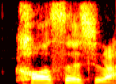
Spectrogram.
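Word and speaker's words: cassette: 커셋이라 한다. 자, 카세트 알아두시고. 자, 그 다음에 첼로.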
